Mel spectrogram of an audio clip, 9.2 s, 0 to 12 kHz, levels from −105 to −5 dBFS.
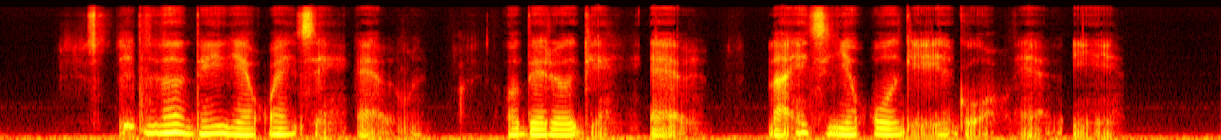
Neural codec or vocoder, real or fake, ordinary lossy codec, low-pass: autoencoder, 22.05 kHz, a latent of 192 numbers a frame, VITS, trained on many speakers; fake; AAC, 48 kbps; 9.9 kHz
